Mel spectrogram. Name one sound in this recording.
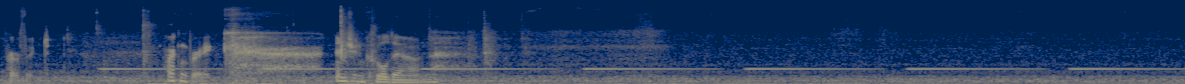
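A warning tone beeps in even, repeated pulses.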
